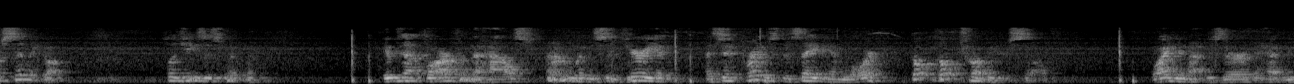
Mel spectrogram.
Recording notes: Men's Weekend 2013 Saturday Night - Audio. Poor Sound Quality.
